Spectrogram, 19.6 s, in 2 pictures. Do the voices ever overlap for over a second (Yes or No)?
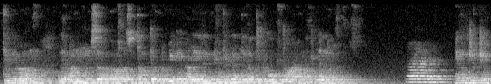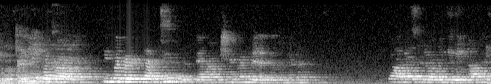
No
